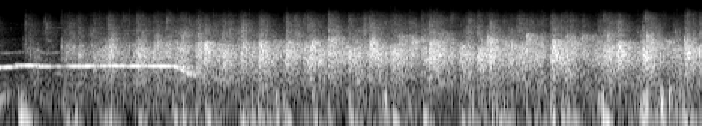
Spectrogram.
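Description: A church congregation applauds steadily and loudly, many hands clapping together at close range in a full, sustained burst with some cheering mixed in, while a single held tone sounds briefly at the start.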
